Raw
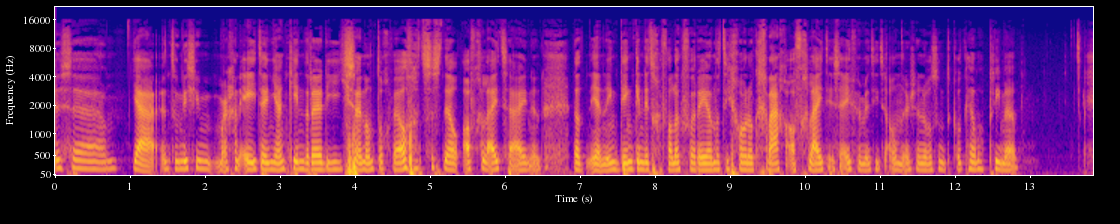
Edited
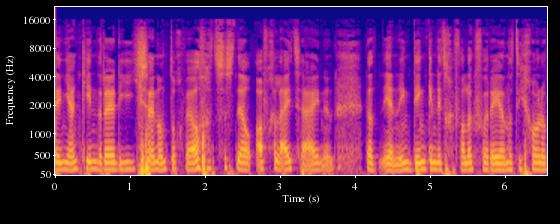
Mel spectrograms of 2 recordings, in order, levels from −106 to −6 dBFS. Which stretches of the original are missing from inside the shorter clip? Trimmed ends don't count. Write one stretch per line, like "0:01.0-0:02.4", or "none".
none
